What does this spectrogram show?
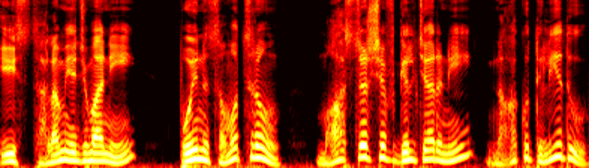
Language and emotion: Telugu, surprised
